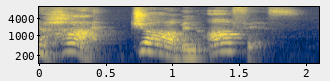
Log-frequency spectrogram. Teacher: Short O is the ah in hot, job, and office.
